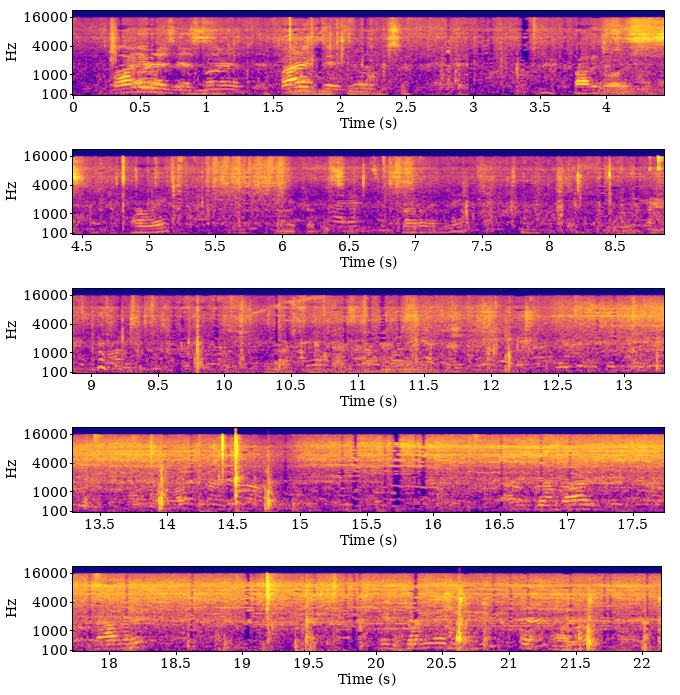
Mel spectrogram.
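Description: Men talk among themselves nearby, outdoors.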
